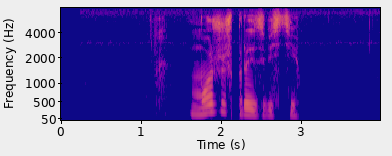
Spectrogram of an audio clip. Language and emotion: Russian, neutral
